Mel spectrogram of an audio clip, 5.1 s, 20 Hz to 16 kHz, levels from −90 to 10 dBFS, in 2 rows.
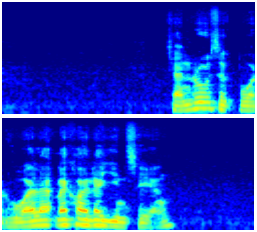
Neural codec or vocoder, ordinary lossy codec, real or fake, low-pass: none; none; real; 14.4 kHz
